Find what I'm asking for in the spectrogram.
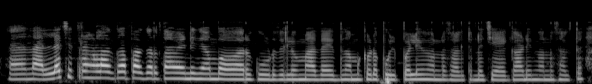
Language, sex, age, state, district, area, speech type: Malayalam, female, 45-60, Kerala, Wayanad, rural, spontaneous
